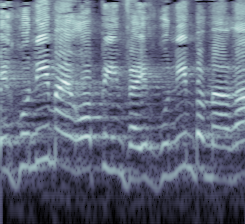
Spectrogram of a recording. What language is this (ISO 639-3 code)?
heb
